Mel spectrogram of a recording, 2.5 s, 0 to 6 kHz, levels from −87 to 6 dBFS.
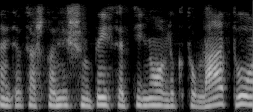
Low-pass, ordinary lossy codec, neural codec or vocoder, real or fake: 5.4 kHz; AAC, 32 kbps; codec, 16 kHz, 2 kbps, FunCodec, trained on LibriTTS, 25 frames a second; fake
